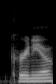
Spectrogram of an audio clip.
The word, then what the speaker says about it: Carino: Is that how I pronounce it, Carino? Yeah, you actually pronounced it correct.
